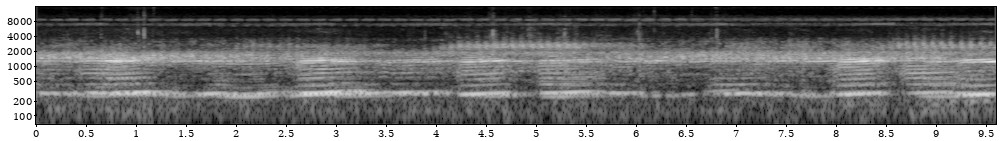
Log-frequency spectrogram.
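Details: A rainy-season chorus of frogs in rice fields, likened to a choir: a deep, steady droning tone under repeated bursts of fast, ratcheting pulsed calls arriving every second or two.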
